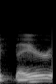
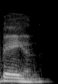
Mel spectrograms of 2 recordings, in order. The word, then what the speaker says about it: Bayan: I think you say Bayer. Is that how you pronounce his last name? Craig Bayan. Bayan. Okay, I put an R instead of an N there.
